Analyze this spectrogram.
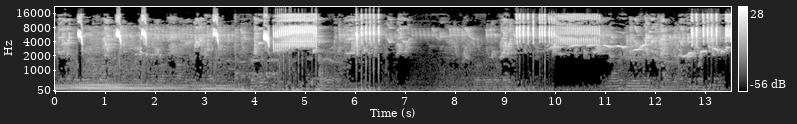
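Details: High chips and buzzy bursts from a small bird on a tembakan masteran track, with bursts separated by pauses and a near-silent stretch in the middle before dense, buzzy phrases resume.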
